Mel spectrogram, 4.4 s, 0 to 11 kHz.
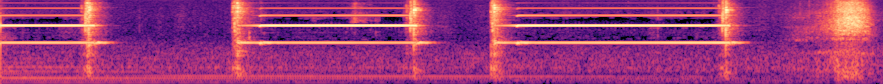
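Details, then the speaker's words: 2004 Hustler zero-turn mower with no spark, meter testing relay ground wires with the key off: four clean continuity beeps at irregular intervals. Earth ground with key off, none with key on, so that relay switches fine. Normal continuity. "So [snorts] that one seems to be switching just fine. So when the key is off, earth ground. Good."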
